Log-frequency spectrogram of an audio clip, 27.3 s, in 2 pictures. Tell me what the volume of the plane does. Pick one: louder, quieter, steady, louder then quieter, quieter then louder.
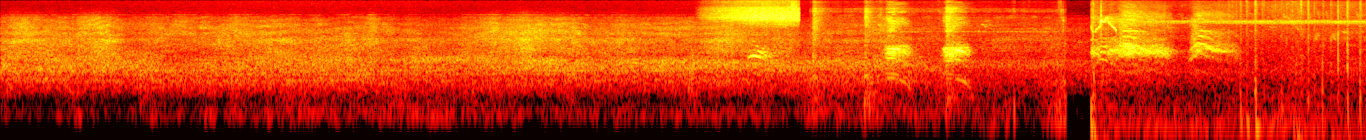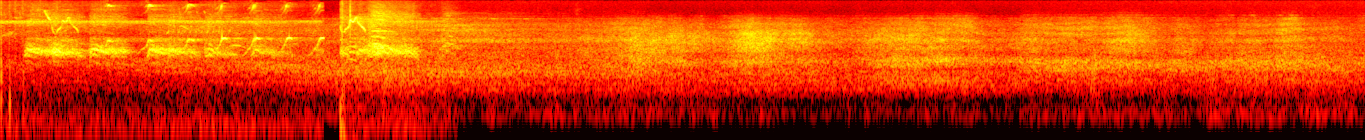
quieter then louder.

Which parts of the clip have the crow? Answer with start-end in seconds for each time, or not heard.
7.0-18.3.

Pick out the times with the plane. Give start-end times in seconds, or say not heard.
0.0-27.2.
